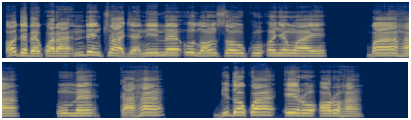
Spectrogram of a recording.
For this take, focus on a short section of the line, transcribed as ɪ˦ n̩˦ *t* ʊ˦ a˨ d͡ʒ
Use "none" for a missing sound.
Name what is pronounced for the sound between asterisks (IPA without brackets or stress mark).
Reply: t͡ʃ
